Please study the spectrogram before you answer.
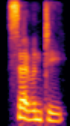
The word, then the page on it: seventy: Indian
